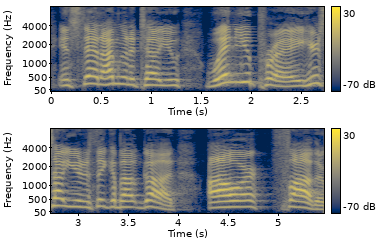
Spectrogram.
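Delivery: loud, high preaching at full force; fiery preaching. Acted. Preacher to congregation, voicing God in a loud ringing sermon.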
